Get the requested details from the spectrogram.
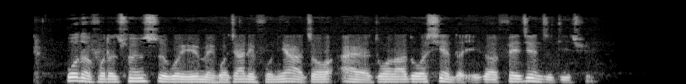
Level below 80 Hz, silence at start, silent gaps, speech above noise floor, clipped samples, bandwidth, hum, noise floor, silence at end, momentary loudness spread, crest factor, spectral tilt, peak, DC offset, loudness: -50 dBFS; 0.35 s; none; 64 dB; under 0.1%; 11.5 kHz; none; -76 dBFS; 0.95 s; 5 LU; 12 dB; -5 dB/octave; 0 dBFS; under 0.1%; -12 LUFS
